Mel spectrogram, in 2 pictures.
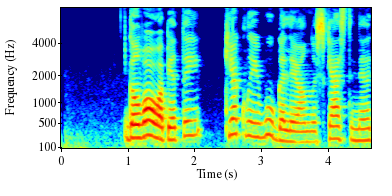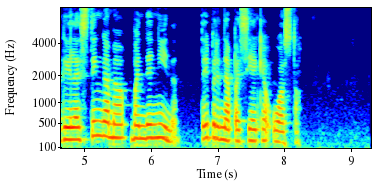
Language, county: Lithuanian, Vilnius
